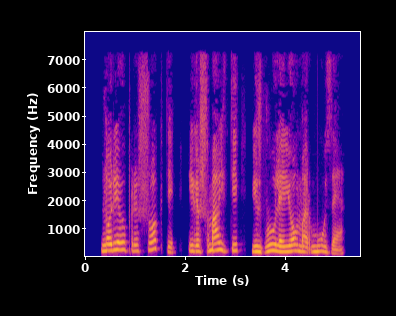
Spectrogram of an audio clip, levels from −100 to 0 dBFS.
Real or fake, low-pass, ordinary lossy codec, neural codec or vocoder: fake; 7.2 kHz; MP3, 48 kbps; codec, 24 kHz, 0.9 kbps, WavTokenizer, medium speech release version 1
